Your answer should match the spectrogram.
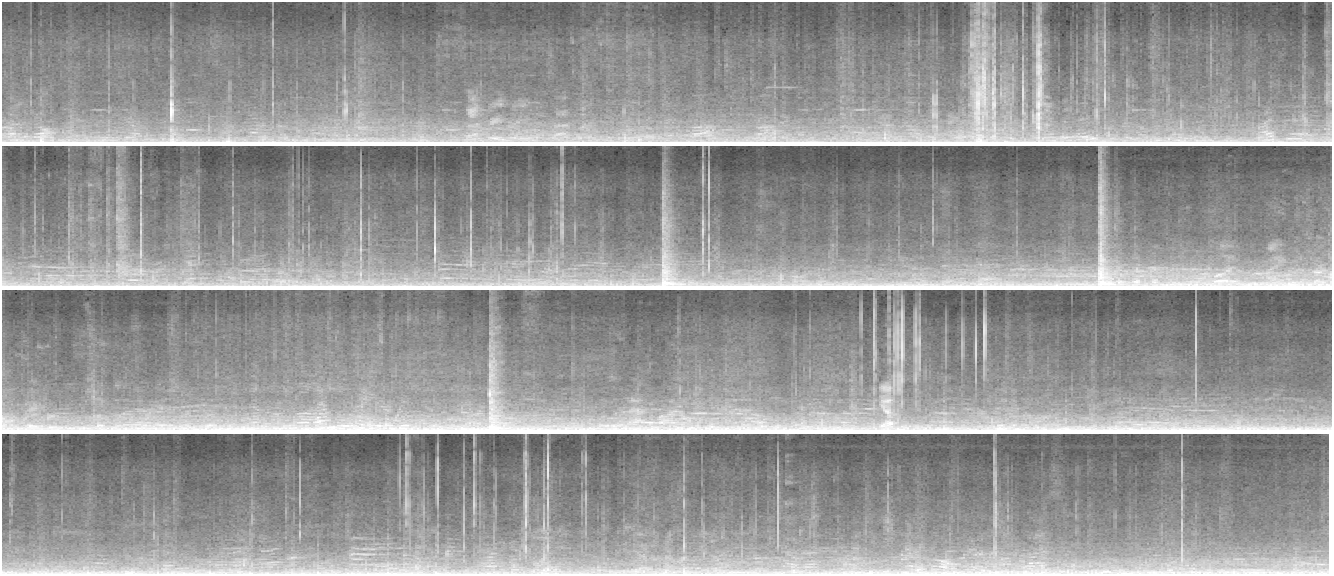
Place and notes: King Soopers, and Arapahoe - Grocs
CO, USA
